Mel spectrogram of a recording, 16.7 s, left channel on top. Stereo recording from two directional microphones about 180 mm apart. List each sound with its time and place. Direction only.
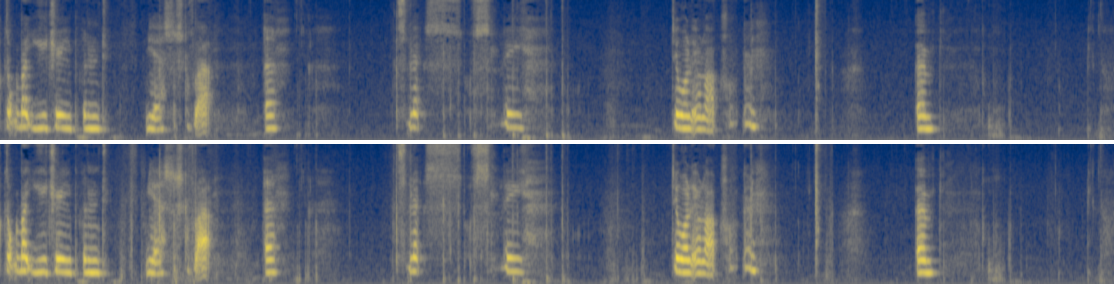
0.0 s speech: 20° right (ahead or behind)
2.1 s speech: 15° left (ahead or behind)
3.0 s speech: 5° right (ahead or behind)
3.9 s speech: 10° left (ahead or behind)
5.9 s speech: 10° right (ahead or behind)
10.0 s speech: 10° left (ahead or behind)
13.7 s speech: centre (ahead or behind)
14.7 s a sound: centre (ahead or behind)
16.3 s whispering: centre (ahead or behind)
